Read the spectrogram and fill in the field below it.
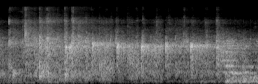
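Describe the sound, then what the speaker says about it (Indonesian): Scattered clapping from a classroom of students, a few dozen hands patting irregularly for a couple of seconds, moderately close and fairly loud with no one speaking. "tepuk tangan"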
